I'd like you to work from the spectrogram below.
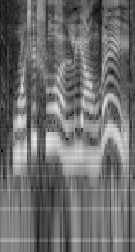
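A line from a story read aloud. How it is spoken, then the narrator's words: Monster's loud shout. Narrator (Chinese): 怪兽大喊一声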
